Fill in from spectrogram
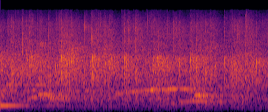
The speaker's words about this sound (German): Können wir mal einen riesen Applaus geben?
